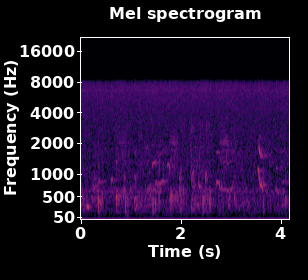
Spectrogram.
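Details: Relax, a Hovawart bitch, washing her litter of 13 ten-day-old puppies; soft wet licking and shuffling, with short faint squeaks and one thin rising whine near the end.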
